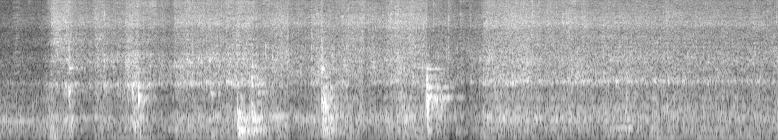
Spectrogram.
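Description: Onion tipped into a hot pan for tondli rice, a loud close hiss with several stirring scrapes in quick succession, then a steady sizzle settling in, no talking.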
